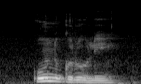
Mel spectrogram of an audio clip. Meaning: Magyar, Hungarians
- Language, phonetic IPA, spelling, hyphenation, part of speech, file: Georgian, [uŋɡɾuli], უნგრული, უნ‧გრუ‧ლი, adjective, Ka-უნგრული.ogg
